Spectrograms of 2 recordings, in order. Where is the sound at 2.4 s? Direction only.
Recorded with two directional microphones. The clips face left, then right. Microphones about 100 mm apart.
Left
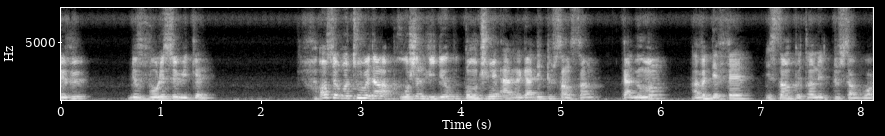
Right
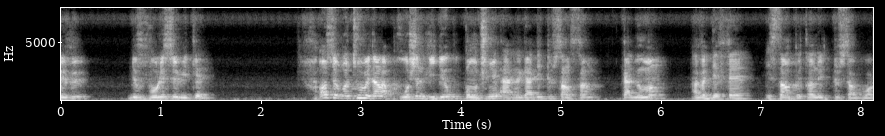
30° right (ahead or behind).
